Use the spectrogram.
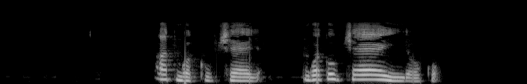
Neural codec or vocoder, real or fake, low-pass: none; real; 7.2 kHz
